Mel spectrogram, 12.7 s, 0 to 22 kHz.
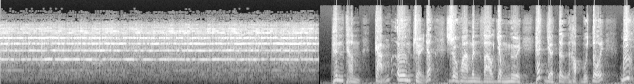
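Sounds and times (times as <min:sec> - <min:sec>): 
lights-out electric bell ringing in a school dormitory: 0:00.0 - 0:06.4
speech: 0:06.7 - 0:12.6.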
